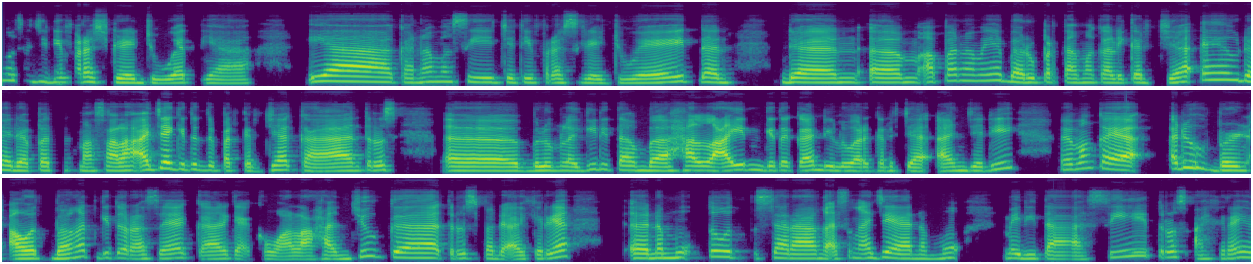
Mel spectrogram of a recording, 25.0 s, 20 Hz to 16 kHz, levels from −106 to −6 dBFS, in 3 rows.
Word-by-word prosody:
masih 230 - -20
jadi 190 - -4
fresh 200 0 -1
graduate 170 -1 -1
ya. 150 +1 -7 0.4
Iya, 225 -3 +5
karena 185 +2 -5
masih 205 -3 -4
jadi 180 0 -4
fresh 175 0 -6
graduate 165 +6 0
dan 195 -2 +1 0.4
dan, 185 0 +3
mmm, 185 0 +1
apa 205 +5 -3
namanya, 260 +1 -5
baru 185 -4 0
pertama 180 -2 -4
kali 170 -2 -2
kerja, 180 +3 -2
eh, 295 0 -1
udah 250 -7 -1
dapet 175 +1 -2 0.2
masalah 170 +2 +2
aja 265 +6 +7
gitu 230 -1 -2
ditempat 180 -3 -4
kerja 200 +8 -1
kan 165 +1 +3
terus, 190 +1 -1 0.3
eee, 170 -1 +4
belum 175 +2 +1
lagi 175 +5 -3
ditambah 180 -5 +1
hal 190 -1 +3
lain 175 +4 +6
gitu 185 0 -2
kan 185 +2 +2
di 185 - 0
luar 170 -1 0
kerjaan. 165 +1 -2
Jadi 205 +11 -3 0.3
memang 265 +6 -2
kayak 280 - +7 0.2
aduh 295 -2 +2
burn 185 -2 +1
out 175 +2 +5
banget 185 +10 +1
gitu 210 -2 -6
rasanya 180 +4 -2
kan, 160 +2 -1
kayak 160 - -6
kewalahan 150 +2 -2
juga 220 -6 +2
terus 185 +1 -6
pada 175 -3 -4
akhirnya, 180 +11 +1 0.4
eee, 195 -1 +3
nemu 210 +2 -3
tuh 250 -1 0
secara 185 -1 +1
nggak - - +1
sengaja 200 +3 -2
ya - - +4
nemu 175 +5 -7 0.4
meditasi, 170 - -4
terus 235 +1 -3
akhirnya 180 +7 -5
185 Hz, 165 wpm, -23 LUFS, 170-205 Hz, 0.4 s, aja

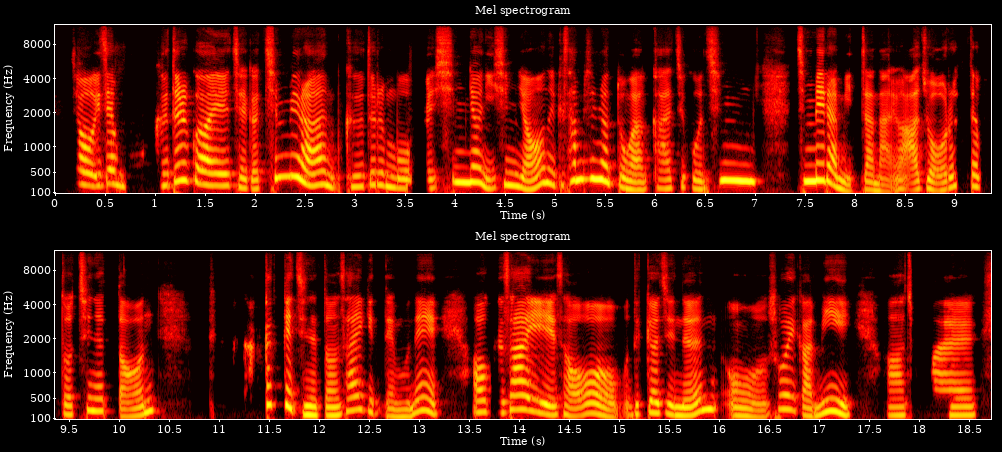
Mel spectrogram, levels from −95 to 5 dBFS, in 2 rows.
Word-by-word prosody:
그쵸. 250 -5 +1
이제 270 +5 -1
뭐 235 -4 -4 0.3
그들과의 245 -3 +2
제가 180 -6 -3
친밀한 255 - +2
그들은 220 +3 -5
뭐 185 -4 -2
몇 175 +1 -7
10 310 - -5
년, 295 -4 +4
20 195 +7 -3
년 210 - +1
이렇게 245 -3 -4
30 360 +5 +3
년 320 -5 +6
동안 160 -6 -1
가지고 180 +1 -7
온 160 - -3
친 330 -2 +5 0.4
친밀함이 320 - +5
있잖아요. 130 -2 -5
아주 165 +4 -1
어렸을 155 +10 -3
때부터 200 -4 -5
친했던 230 - -2
그 245 - -22 1.0
가깝게 370 -4 +2
지냈던 165 -1 +1
사이이기 250 -2 -4
때문에 155 - -2 0.3
어 225 0 0
그 210 - -7
사이에서 190 - +2
느껴지는 190 - 0
어 145 -5 -3
소외감이 205 - 0 0.3
아 160 0 -3
정말 165 0 -3
210 Hz, 265 characters per minute, -27 LUFS, 170-260 Hz, 1.0 s, 년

